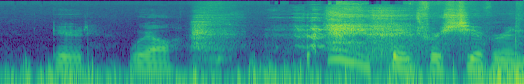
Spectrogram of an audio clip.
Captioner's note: laughs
